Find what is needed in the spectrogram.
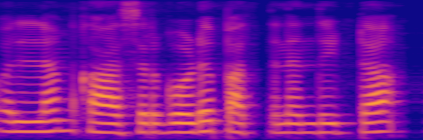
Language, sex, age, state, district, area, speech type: Malayalam, female, 60+, Kerala, Kozhikode, urban, spontaneous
